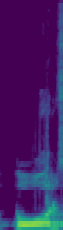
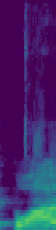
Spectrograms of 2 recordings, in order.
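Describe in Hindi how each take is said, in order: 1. इस शब्द में सामान्य 'o' स्वर है। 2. इस शब्द में 'wa' ग्लाइड स्वर है। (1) "जो हम ओ है उसका उच्चारण वा करने लगते हैं" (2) "तोर से त्वार हो जाता है"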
